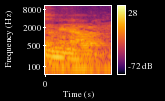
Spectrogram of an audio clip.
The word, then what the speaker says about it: Almenábar: Almenábar. Gracias. Con acento en la A del medio.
